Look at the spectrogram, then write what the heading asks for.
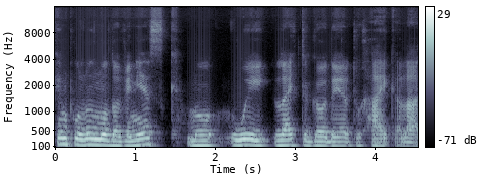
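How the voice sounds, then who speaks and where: Here a man speaks with a Romanian accent in a dark, mellow tone at medium pitch. His pace is fairly slow and his intonation fairly even. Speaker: livestream host. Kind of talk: casual livestream chat reading comments. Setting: live stream.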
